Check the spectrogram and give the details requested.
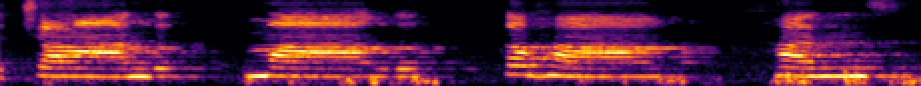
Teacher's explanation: इन वर्णों के उच्चारण में हवा नाक और मुंह दोनों बाहर निकलती है। इसका चिन्ह है जैसे चंद्र बिंदु वाला चिन्ह है, जैसे चांद। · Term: अनुनासिक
